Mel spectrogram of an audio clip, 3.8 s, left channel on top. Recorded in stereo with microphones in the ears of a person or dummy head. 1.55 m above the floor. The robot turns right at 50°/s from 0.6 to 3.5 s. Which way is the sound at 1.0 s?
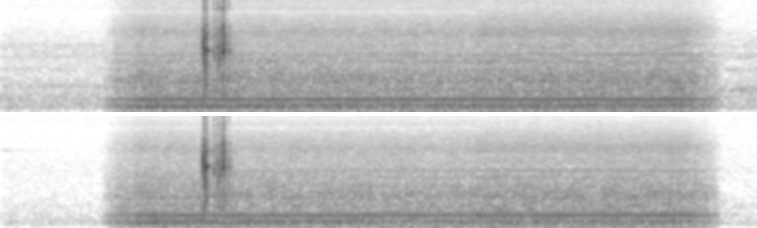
5° right (ahead or behind).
